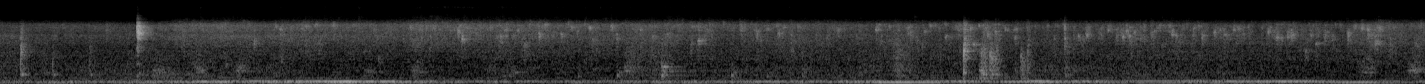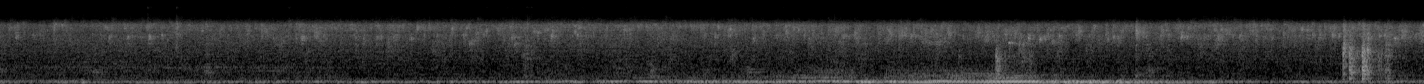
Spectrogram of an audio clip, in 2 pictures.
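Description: Chopped garlic sizzling and crackling in hot oil in a large wok, a steady hiss throughout. A sharp clank of the metal spatula comes about a second in, with a few softer knocks of the spatula against the pan later as it is stirred.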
